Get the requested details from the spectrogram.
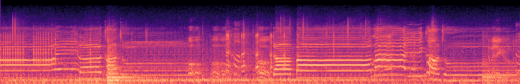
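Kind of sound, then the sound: sound effect, door creaking open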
